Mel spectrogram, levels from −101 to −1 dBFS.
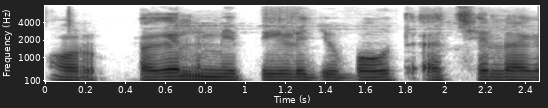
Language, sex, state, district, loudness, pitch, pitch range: Hindi, male, Bihar, Gaya, -19 LUFS, 125 Hz, 120-130 Hz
